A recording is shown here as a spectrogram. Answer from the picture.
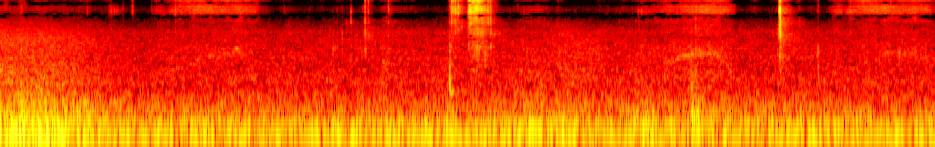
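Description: Rubber squeegee dragging silkscreen ink across a stencil screen's mesh, a soft steady scraping over room noise, with two sharp clicks about three and five seconds in.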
